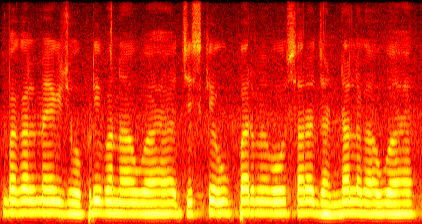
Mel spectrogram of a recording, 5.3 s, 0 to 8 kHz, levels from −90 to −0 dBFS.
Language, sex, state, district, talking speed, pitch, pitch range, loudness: Hindi, male, Jharkhand, Ranchi, 180 wpm, 150 Hz, 140-155 Hz, -14 LUFS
